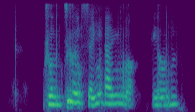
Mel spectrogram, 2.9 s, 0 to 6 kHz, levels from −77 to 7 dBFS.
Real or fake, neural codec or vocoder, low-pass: fake; codec, 16 kHz, 1 kbps, FreqCodec, smaller model; 5.4 kHz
